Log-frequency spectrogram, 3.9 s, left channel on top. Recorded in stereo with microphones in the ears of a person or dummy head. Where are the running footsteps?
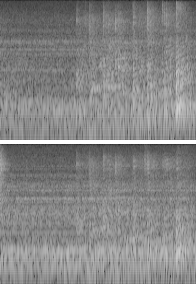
5° left (ahead or behind), 3 m; by 3.8 s 45° left (ahead or behind), 3.5 m.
